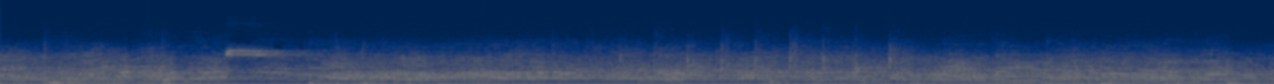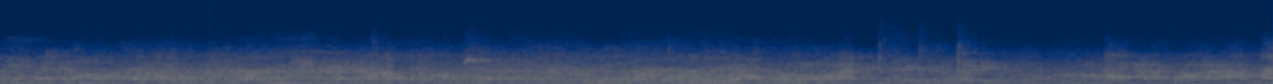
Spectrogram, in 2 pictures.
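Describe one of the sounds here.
A large crowd chatters and calls out in an echoing gym.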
